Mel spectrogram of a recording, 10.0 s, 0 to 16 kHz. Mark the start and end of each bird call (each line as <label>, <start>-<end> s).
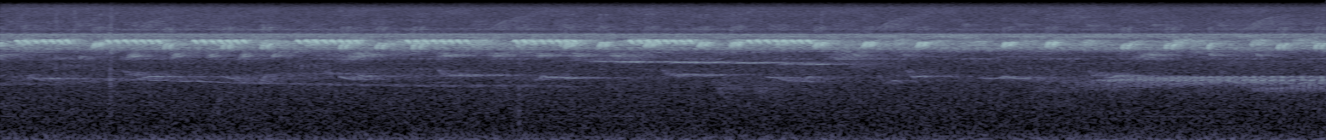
Elegant Woodcreeper (Xiphorhynchus elegans), 0.0-4.5 s
Hauxwell's Thrush (Turdus hauxwelli), 0.0-10.0 s
Amazonian Grosbeak (Cyanoloxia rothschildii), 4.2-6.7 s
Solitary Black Cacique (Cacicus solitarius), 5.2-6.2 s
Cinnamon-throated Woodcreeper (Dendrexetastes rufigula), 7.7-10.0 s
